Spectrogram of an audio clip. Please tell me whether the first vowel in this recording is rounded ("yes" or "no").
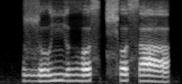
no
